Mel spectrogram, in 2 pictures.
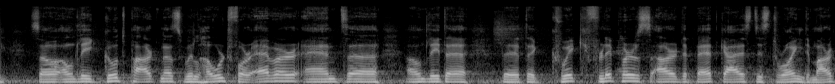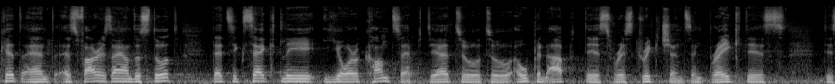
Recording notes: joining in live from the marbella IRL Event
